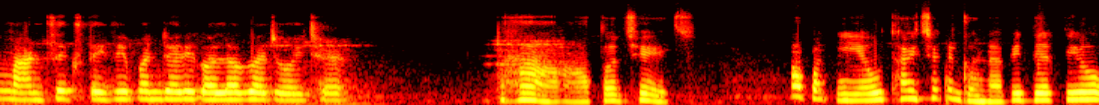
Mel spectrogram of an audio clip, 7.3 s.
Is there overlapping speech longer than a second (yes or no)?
no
